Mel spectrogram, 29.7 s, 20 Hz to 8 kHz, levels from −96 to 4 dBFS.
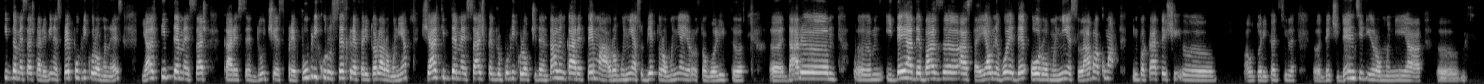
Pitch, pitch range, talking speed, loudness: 200 Hz, 175-225 Hz, 115 wpm, -27 LUFS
